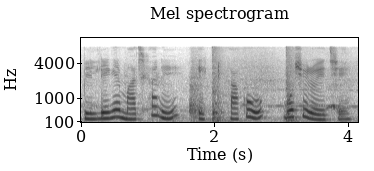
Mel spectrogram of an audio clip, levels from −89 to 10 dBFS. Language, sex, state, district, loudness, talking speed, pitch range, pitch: Bengali, female, West Bengal, Alipurduar, -17 LUFS, 85 wpm, 205-255 Hz, 230 Hz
